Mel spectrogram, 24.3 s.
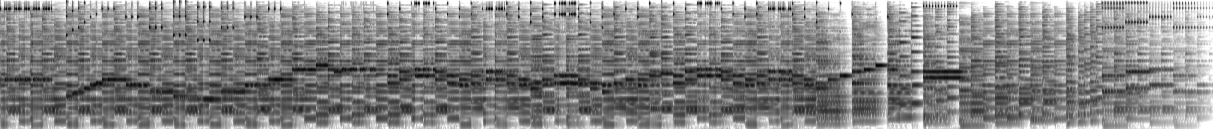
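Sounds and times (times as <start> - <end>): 
dance music xylophone: 0.0 - 17.9, 18.5 - 19.3, 22.0 - 24.2
dance music piano: 0.0 - 24.2.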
